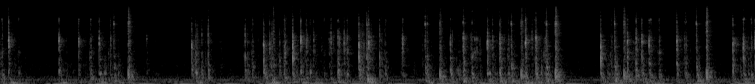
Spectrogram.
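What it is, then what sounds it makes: Plastic computer keyboard. Fingertips of both hands type on a full-size black and silver plastic desktop keyboard, its keys set on a hollow body. Quick, bright, clacky key taps come in rapid bursts with short pauses, each tap dying away almost at once over a faint steady low hum.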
